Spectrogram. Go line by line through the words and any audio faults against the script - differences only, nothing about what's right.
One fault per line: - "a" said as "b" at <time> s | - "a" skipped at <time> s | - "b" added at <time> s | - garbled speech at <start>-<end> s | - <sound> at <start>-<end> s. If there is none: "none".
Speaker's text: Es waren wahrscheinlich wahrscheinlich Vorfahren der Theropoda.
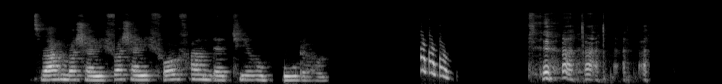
- chirp at 4.2-4.6 s
- laugh at 5.3-6.5 s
